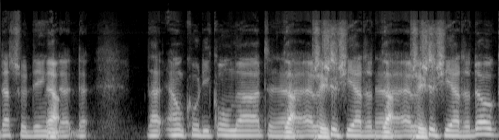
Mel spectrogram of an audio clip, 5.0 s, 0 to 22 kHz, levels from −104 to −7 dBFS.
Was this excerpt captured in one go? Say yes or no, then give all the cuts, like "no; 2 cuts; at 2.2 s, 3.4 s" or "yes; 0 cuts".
no; 1 cut; at 3.8 s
